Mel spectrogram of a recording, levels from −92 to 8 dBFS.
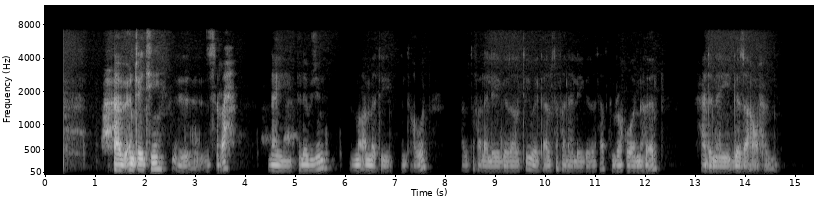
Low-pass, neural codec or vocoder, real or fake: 7.2 kHz; none; real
